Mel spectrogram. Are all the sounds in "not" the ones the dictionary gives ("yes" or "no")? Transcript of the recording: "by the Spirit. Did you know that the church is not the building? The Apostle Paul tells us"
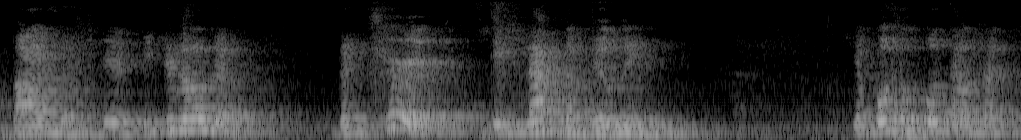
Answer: yes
